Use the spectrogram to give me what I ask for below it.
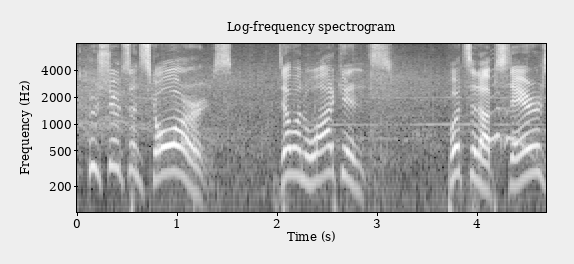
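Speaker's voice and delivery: loud, rising goal call; excited goal call. Acted. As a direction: call the goal with a big lift.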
